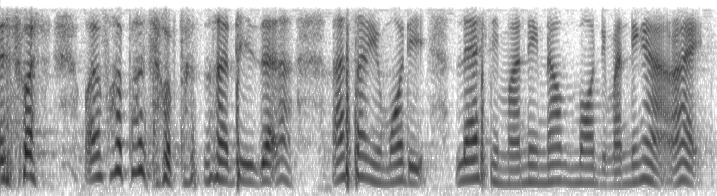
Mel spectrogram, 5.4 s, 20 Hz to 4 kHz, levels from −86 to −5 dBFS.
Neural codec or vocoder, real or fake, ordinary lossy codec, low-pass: none; real; none; 3.6 kHz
